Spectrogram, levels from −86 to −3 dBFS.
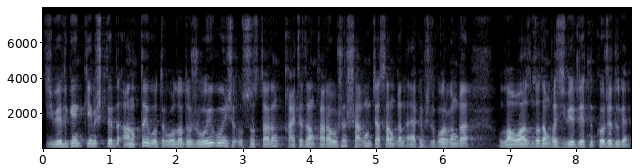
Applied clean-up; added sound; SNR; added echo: neural separator model SepFormer DNS4.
